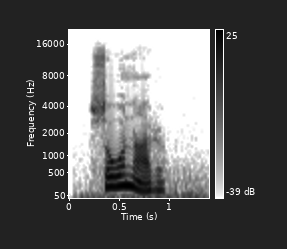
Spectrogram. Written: sonade

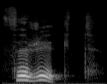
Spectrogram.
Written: förryckt

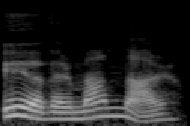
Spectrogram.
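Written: övermannar

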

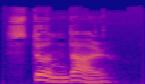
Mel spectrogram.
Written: stundar

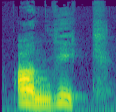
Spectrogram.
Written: angick

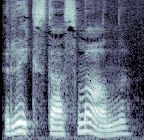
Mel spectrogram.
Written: riksdagsman

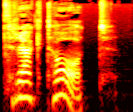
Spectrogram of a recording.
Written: traktat

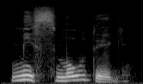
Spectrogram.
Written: missmodig

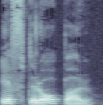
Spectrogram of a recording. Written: efterapar

